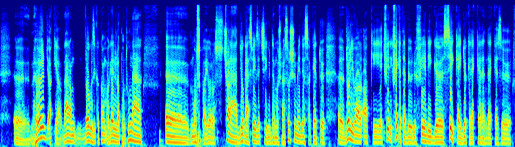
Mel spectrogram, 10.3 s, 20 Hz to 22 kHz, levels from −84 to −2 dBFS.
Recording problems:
wrong speed and pitch; too fast and too high; 1.6 times normal speed
distortion; slight; 10 dB below the speech

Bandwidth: 19 kHz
